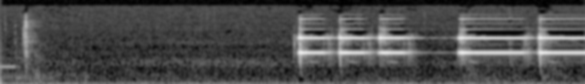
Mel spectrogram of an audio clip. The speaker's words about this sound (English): You recognise that? That rings many bells. Literally rings a few bells. So that. Is the Nokia SMS text message. Yes. Do you know why it is that? I think I do. Okay. It's like a Morse code. It is Morse code.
